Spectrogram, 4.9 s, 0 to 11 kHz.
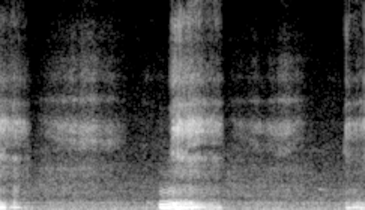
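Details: Young puppy about 4 months old sleeping after play time: soft, snorting snores with one louder rattling breath among quieter ones, faint background hiss.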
